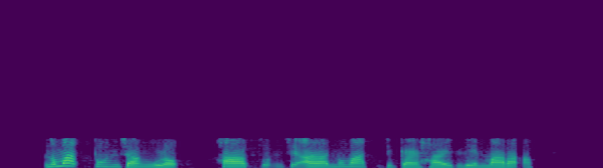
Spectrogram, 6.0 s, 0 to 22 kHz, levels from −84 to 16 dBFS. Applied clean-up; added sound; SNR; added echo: neural separator model SepFormer WHAMR!.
